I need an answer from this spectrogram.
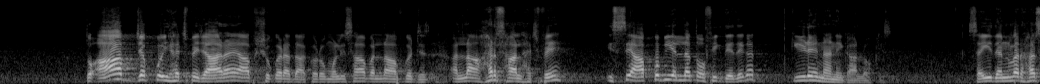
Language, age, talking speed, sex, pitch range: Urdu, 40-59, 235 wpm, male, 140-195 Hz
